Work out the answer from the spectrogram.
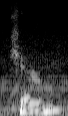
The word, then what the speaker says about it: Caterham: Learning of the day for me, how to pronounce Caterham correctly. Caterham.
